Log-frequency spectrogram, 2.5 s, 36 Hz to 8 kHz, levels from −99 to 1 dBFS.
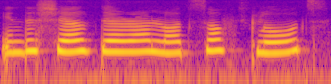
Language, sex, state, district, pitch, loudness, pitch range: English, female, Assam, Kamrup Metropolitan, 290 Hz, -14 LUFS, 280-305 Hz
